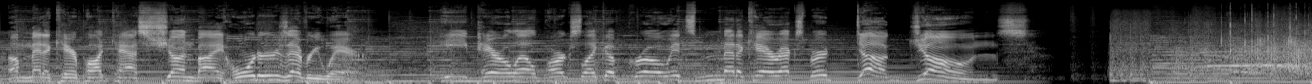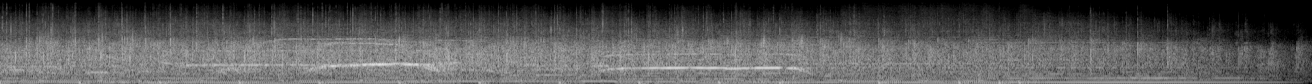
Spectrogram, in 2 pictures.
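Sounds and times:
speech: 0.1s - 3.7s, 4.4s - 10.4s
audience applause: 11.6s - 26.2s.

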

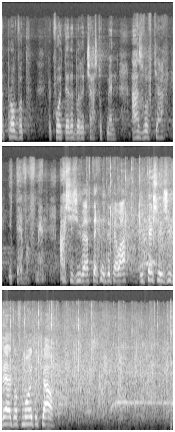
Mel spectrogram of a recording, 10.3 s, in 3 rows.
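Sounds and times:
speech: 0.0s - 8.2s
audience applause: 5.5s - 10.2s.

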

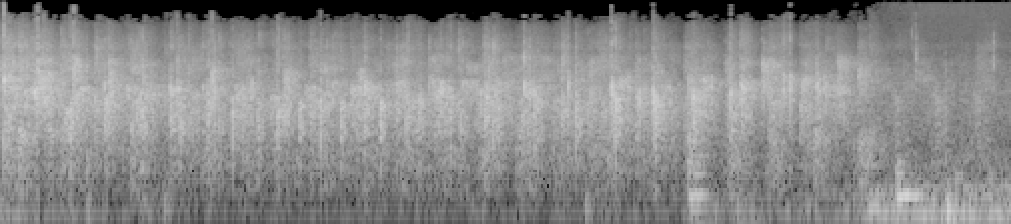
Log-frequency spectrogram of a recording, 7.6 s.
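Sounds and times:
crowd applauding: 0.0s - 7.5s
low thumps: 6.3s - 7.5s.

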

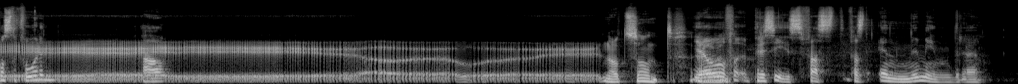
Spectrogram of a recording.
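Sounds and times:
speech: 0.0s - 1.8s, 6.0s - 9.9s
voice imitating a creaking croak in the throat: 0.0s - 6.3s.

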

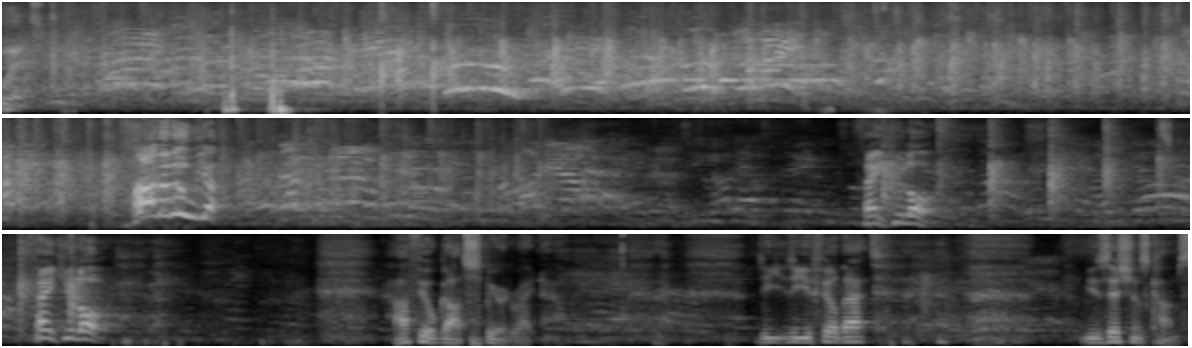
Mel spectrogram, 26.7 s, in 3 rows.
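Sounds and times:
audience clapping hands: 0.0s - 13.4s, 15.4s - 18.5s
speech: 1.6s - 1.8s, 18.2s - 18.7s, 20.8s - 21.9s, 23.5s - 24.6s, 26.0s - 26.7s.

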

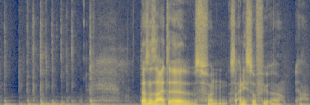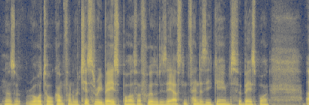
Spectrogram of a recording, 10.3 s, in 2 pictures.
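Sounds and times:
rapid typing of a website address on a computer keyboard: 0.0s - 1.7s
speech: 2.3s - 10.3s.

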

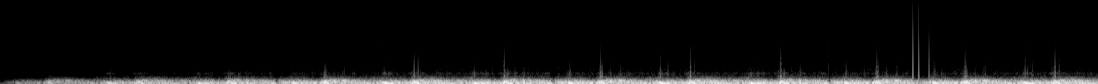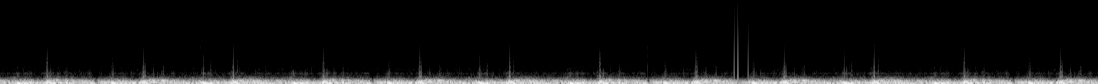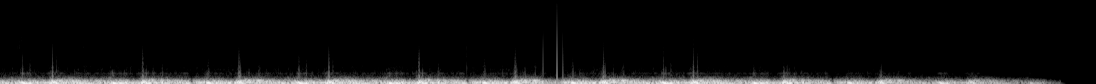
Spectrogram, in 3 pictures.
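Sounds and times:
heartbeats heard through a stethoscope: 0.0s - 32.6s.

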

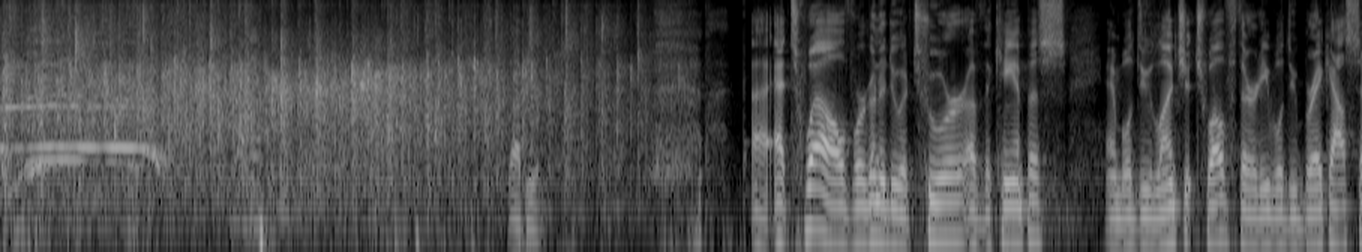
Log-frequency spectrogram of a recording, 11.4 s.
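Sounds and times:
church congregation applauding to welcome a pastor at a morning service: 0.0s - 5.8s
speech: 4.2s - 4.6s, 6.3s - 11.3s.

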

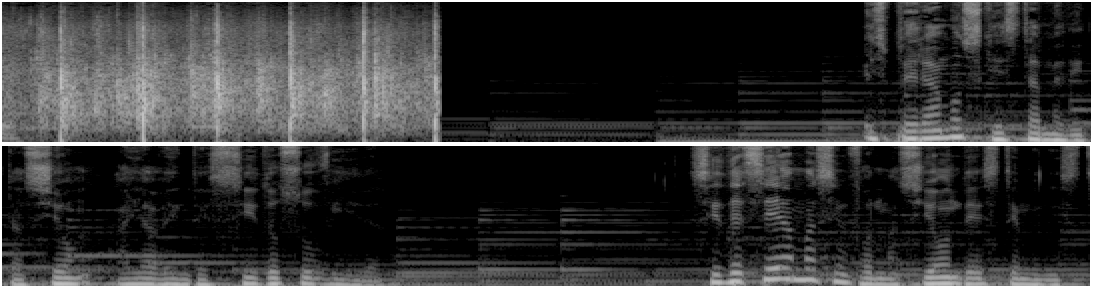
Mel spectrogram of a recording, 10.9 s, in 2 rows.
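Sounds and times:
audience applause: 0.0s - 2.2s
speech: 4.4s - 7.5s, 8.9s - 10.8s.

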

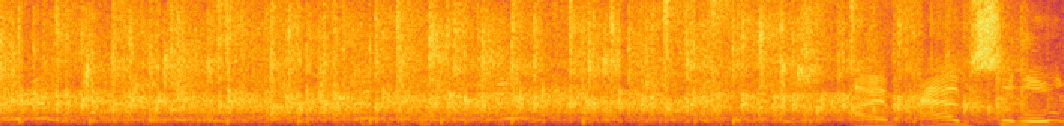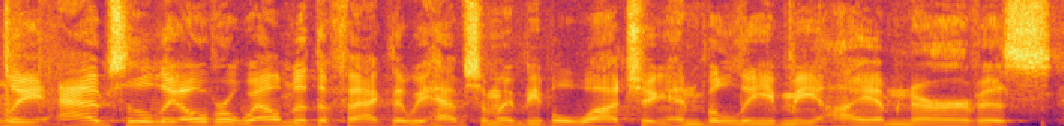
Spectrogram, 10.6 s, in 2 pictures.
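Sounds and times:
crowd applauding: 0.0s - 6.0s
speech: 4.4s - 10.6s.

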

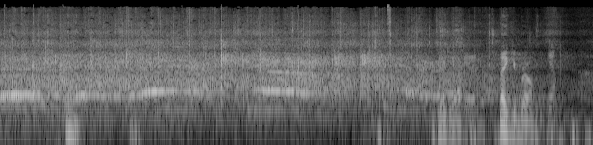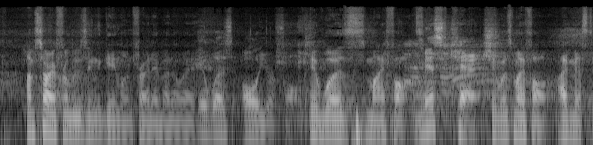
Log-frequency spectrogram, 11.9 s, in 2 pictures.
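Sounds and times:
audience applause: 0.0s - 5.3s
speech: 4.4s - 11.8s.

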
